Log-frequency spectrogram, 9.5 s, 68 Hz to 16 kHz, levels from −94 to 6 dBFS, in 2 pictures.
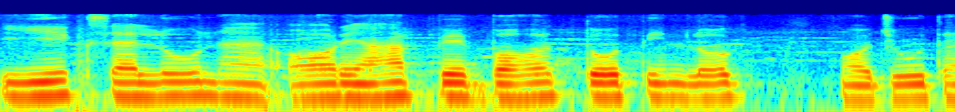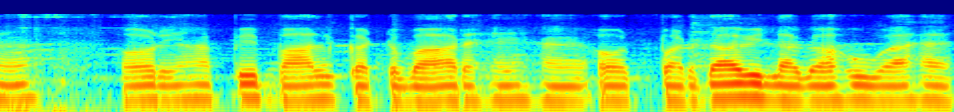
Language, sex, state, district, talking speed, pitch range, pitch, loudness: Hindi, female, Bihar, West Champaran, 165 wpm, 125-140 Hz, 130 Hz, -17 LUFS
